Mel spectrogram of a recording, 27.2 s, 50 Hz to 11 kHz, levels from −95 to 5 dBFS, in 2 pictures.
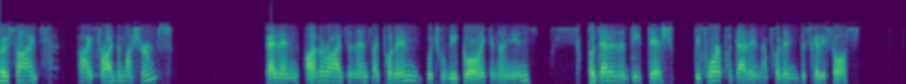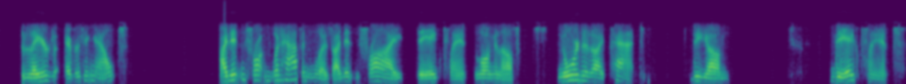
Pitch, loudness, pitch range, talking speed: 160 Hz, -20 LUFS, 145-175 Hz, 135 wpm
